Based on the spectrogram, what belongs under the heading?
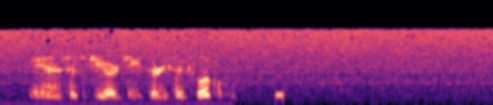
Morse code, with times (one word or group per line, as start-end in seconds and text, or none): none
